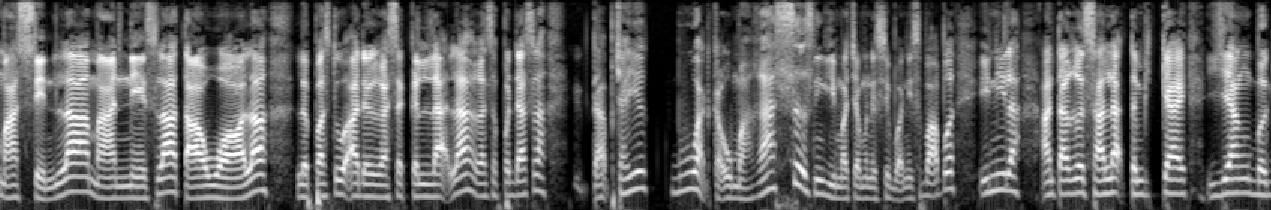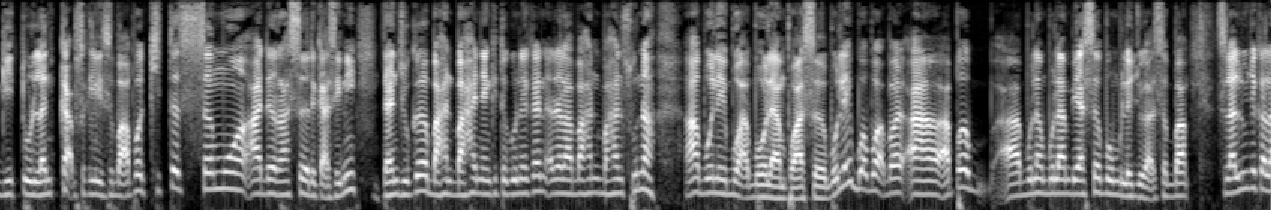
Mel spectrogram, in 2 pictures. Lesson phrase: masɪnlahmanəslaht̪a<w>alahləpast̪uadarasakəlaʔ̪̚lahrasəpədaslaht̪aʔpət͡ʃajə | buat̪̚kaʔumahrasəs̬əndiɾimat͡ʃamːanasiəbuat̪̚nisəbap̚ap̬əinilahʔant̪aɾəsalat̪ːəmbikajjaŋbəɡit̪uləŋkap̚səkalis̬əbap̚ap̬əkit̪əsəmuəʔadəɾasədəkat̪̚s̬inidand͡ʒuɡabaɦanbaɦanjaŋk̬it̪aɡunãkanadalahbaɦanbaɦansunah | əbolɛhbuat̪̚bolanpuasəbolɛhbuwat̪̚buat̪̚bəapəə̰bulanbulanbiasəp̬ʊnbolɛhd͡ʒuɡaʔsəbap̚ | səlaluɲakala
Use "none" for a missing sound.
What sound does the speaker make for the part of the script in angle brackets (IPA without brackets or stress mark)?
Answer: w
